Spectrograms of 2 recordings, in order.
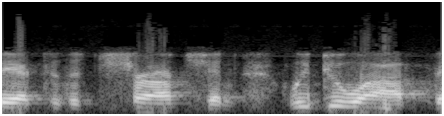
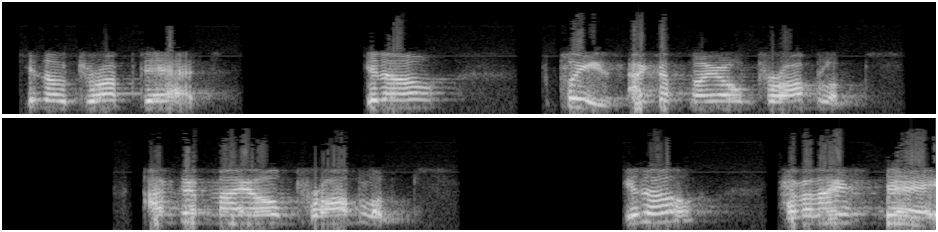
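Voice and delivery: much higher sing-song brush-off voice; mock dismissive priest; 12 semitones higher than usual. Priest mocking a colleague who walked away, high mock dismissal. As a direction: pitch it way up, airy and dismissive, mocking him.

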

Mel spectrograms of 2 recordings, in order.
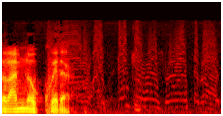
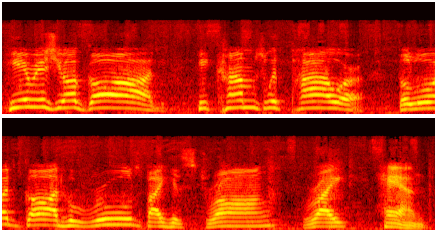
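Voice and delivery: high, slow, solemn reading voice; scripture reading; 10 semitones higher, slower than usual. Acted. Preacher proclaiming Isaiah to the congregation, solemn and slow. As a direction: lift the verses up slowly and grandly.

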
